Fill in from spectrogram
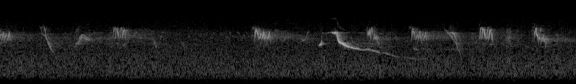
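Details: Sparse Common Starling phrases recorded in Central Russia: scattered short squeaks and chirps with a long, clear whistle that slides downward near the middle, over a quiet hiss of background.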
